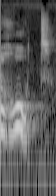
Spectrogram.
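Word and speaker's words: rot: وانا لسه كنت هنا فوق بقولك لو جه حرف متحرك بعد الار ينطق غين. على سبيل المثال اهو عندك حرف الار وبعديها او، فطبيعي ان انت تقول غوت.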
